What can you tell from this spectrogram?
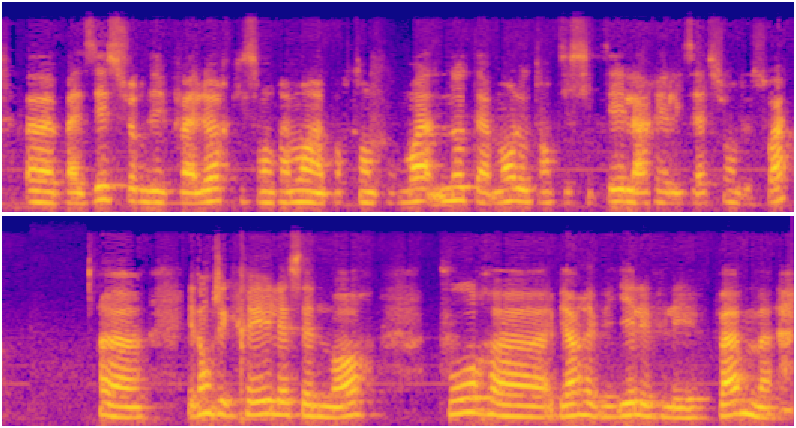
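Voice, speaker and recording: Using fairly even intonation at a moderate pace, a woman speaks at a medium pitch, somewhat breathy, with big swings in loudness. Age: 40s. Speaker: feng shui coach and author. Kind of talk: online workshop presentation. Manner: hesitant, many fillers.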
